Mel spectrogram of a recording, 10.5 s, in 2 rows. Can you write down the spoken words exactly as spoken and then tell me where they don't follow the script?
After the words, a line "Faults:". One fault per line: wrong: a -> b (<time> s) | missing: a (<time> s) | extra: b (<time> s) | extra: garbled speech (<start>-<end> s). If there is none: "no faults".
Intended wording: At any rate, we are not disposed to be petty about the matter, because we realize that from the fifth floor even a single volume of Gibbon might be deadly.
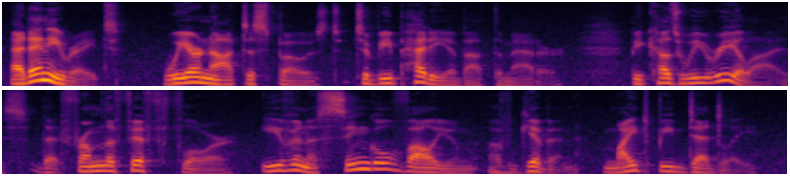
At any rate, we are not disposed to be petty about the matter, because we realize that from the fifth floor even a single volume of Gibbon might be deadly.
Faults:
no faults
